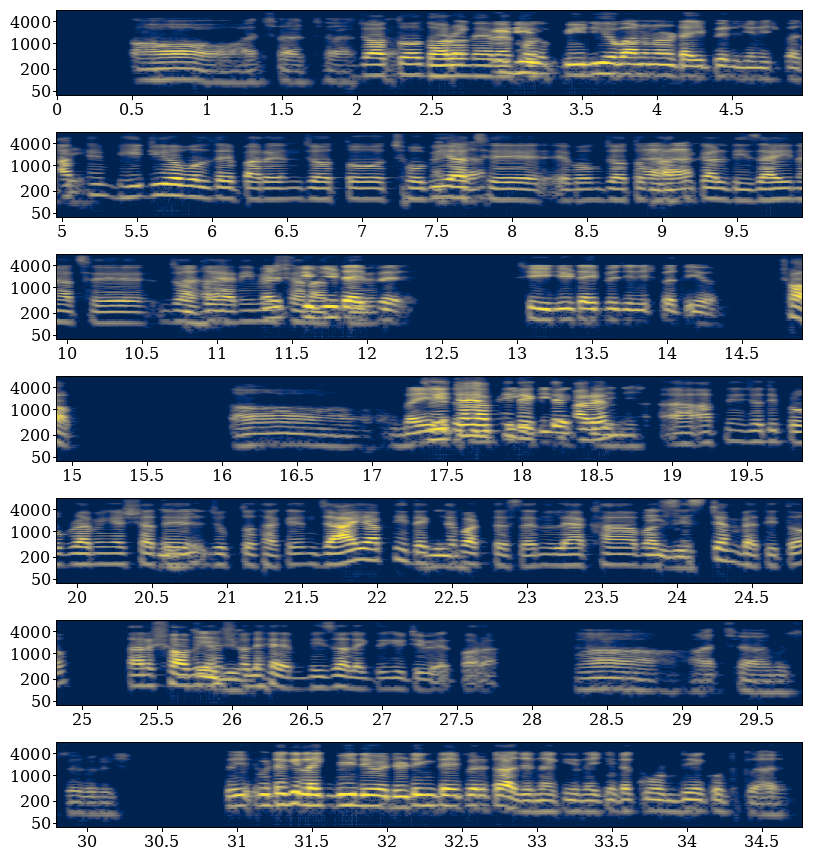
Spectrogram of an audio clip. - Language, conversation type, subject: Bengali, unstructured, আপনার জীবনে প্রযুক্তির সবচেয়ে বড় পরিবর্তন কোনটি ছিল?
- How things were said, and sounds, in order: in English: "graphical design"; other background noise; drawn out: "ও"; laughing while speaking: "সবই আসলে"; in English: "visual executive"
